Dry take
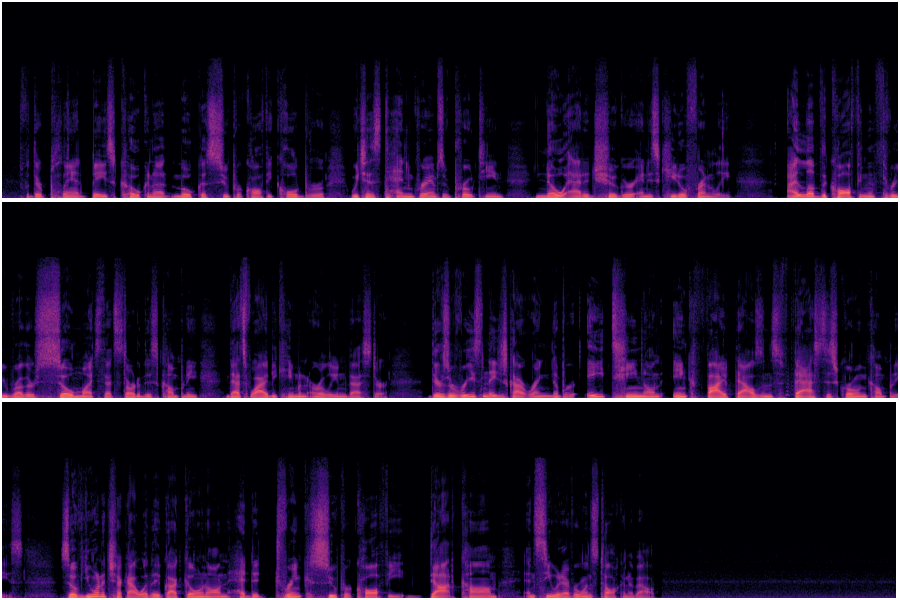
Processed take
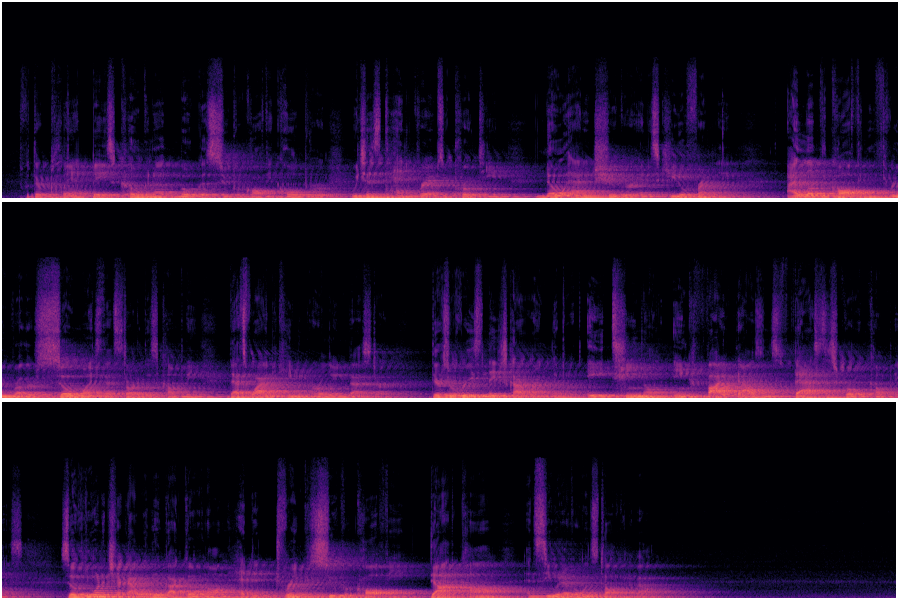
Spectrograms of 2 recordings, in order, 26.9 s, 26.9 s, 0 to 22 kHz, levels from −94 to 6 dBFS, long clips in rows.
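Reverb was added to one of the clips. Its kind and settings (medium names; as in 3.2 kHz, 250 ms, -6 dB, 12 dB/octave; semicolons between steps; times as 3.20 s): spring tank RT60 1.6 s, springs 41/49 ms, chirp 45 ms, DRR -1 dB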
